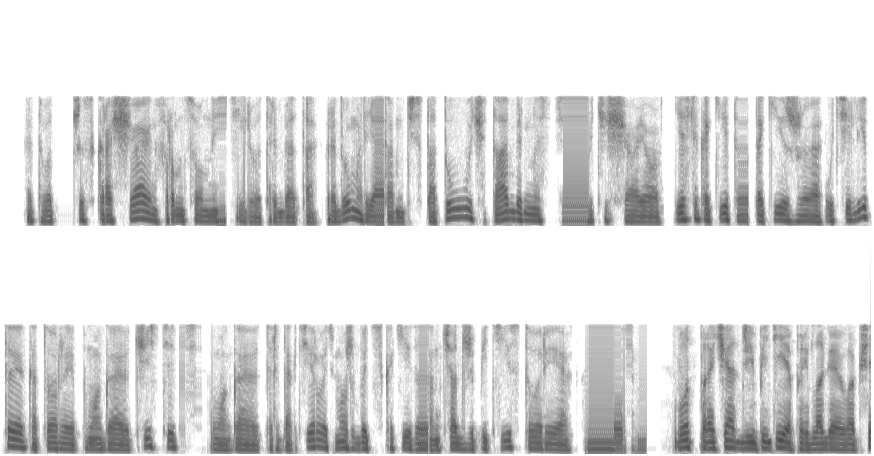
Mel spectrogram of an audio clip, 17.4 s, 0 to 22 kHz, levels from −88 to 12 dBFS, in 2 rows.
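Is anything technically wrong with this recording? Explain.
Yes, the speech keeps stuttering from packet loss with the last packet repeated. It happens at 0.58–0.72 s, 2.18–2.42 s, 3.74–3.82 s, 5.62–5.86 s, 7.38–7.46 s, 10.5–10.82 s, 12.88–12.96 s, and worst at 14.54–15.34 s, which includes a 240 ms run. When packets go missing, the receiver just replays the last one. Those repeats don't line up with the pitch, so you get a robotic 50 Hz buzz, which fits 20 ms packets. The telephone-band G.711 coding underneath sounds like normal narrowband phone audio.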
